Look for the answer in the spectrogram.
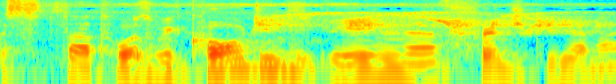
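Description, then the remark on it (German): A loud, ringing whistled call from a group of male screaming pihas rises and falls in tropical rainforest in French Guiana, South America, partly masked by a man speaking over it. “Im Vordergrund, das ist eine Gruppe männlicher Schreipias, eine ganz charakteristische Vogelart.”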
